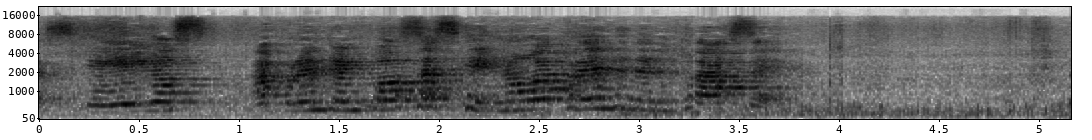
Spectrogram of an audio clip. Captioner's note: speaking in foreign language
